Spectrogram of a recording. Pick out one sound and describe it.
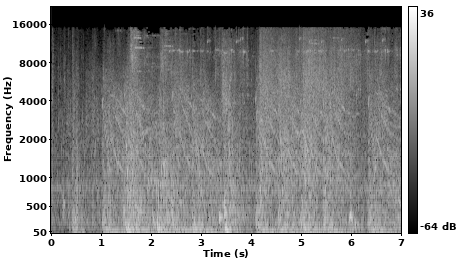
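Many little coins jingle in quick chimes as they are collected.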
